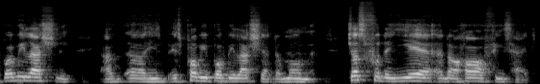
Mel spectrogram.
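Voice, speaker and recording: Thoughtful thirties man, slightly high voice. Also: a little fast. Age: 30s. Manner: thoughtful, hedging, self-correcting. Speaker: podcast guest. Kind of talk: casual podcast chat over video call. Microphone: video call.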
